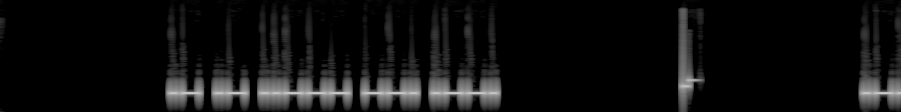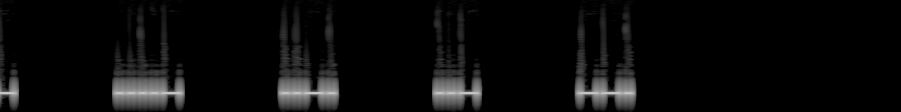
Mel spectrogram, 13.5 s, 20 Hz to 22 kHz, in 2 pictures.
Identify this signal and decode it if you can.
Morse code, heard as a keyed tone, about 28 wpm, spaced as for 14 wpm, 700 Hz. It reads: AA2GP W4FUG
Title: USA Call Signs - 5 Characters - 6x Character Spacing - 28wpm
